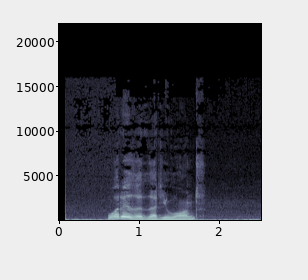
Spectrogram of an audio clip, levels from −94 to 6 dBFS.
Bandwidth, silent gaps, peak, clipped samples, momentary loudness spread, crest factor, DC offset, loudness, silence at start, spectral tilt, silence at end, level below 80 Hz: 14.5 kHz; none; -8 dBFS; under 0.1%; 22 LU; 16 dB; under 0.1%; -22 LUFS; 0.1 s; -7.5 dB/octave; 0 s; -36 dBFS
